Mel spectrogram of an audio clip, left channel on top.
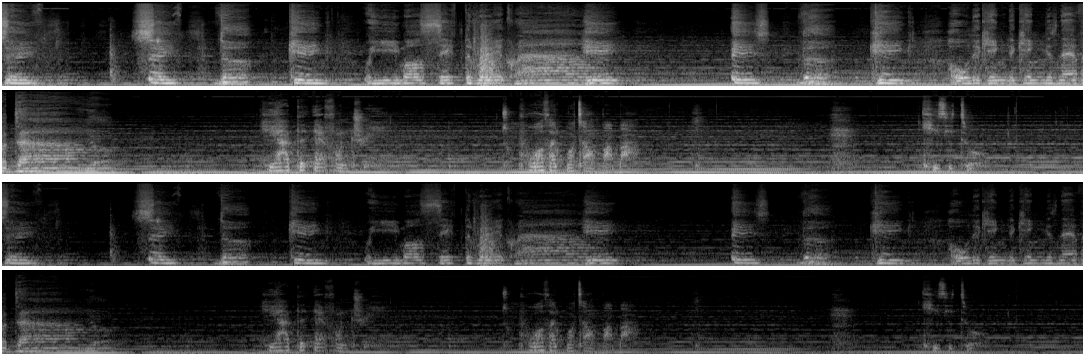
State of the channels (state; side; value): quieter; right; 12.0 dB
